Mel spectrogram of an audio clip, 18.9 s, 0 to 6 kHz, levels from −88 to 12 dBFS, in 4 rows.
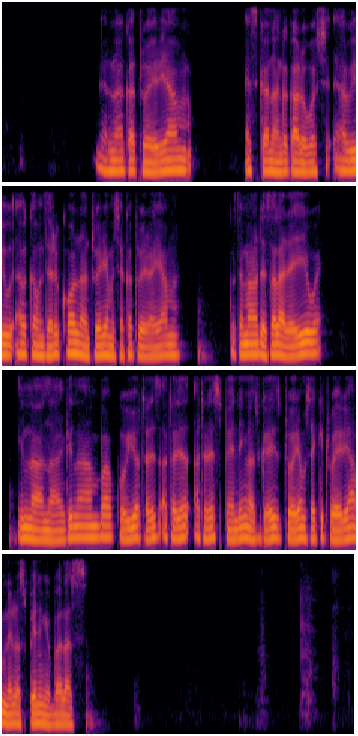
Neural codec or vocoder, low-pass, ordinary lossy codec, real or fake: none; 5.4 kHz; none; real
